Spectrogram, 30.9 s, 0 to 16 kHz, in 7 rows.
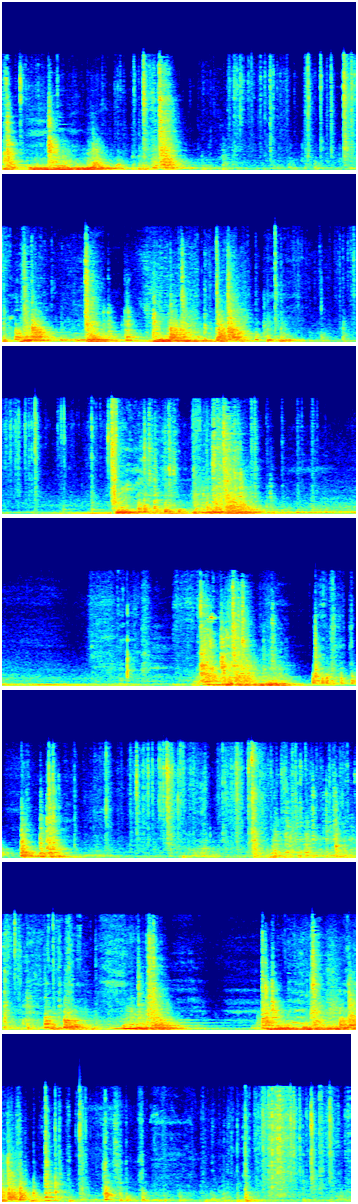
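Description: Wooden block and steel bar knocking and scraping against the steel lip of an old Ford F100's bed as the bent metal is worked by hand, in irregular bursts every few seconds.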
